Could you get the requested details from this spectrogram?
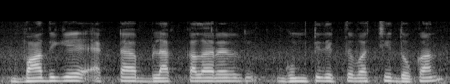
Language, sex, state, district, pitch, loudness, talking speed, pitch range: Bengali, male, West Bengal, Purulia, 155 Hz, -16 LUFS, 120 wpm, 145-160 Hz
